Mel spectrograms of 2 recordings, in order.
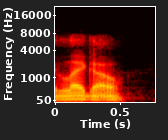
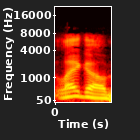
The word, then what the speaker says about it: Lagow: Richard Lego, I think you said Lego is what they were saying on the broadcast. They spell it L-A-G-O-W, but I think they say Lego.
